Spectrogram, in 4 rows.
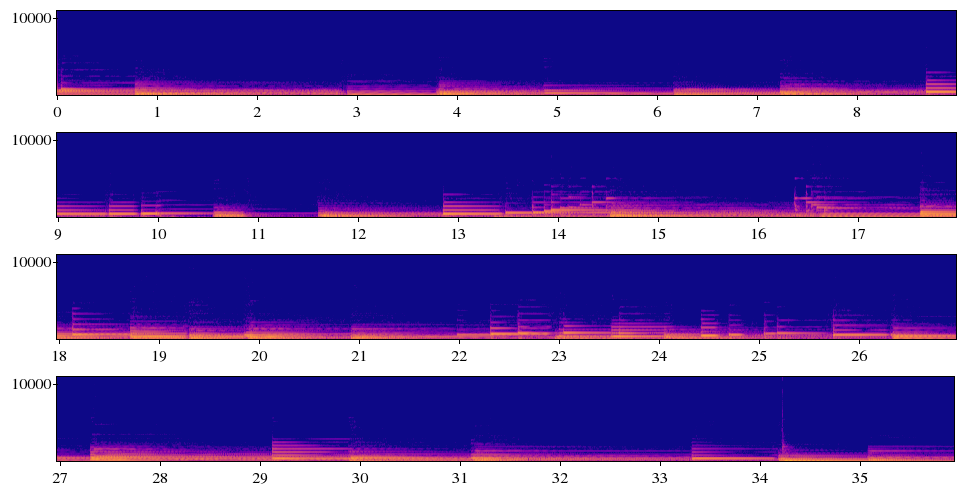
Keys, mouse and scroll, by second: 2.0 click, 2.6 click, 5.0 click, 5.5 click, 6.2 click, 6.7-8.1 drag, 8.7 g, 10.3 click, 10.6 g, 11.2 click, 11.6-12.7 drag, 12.8 click, 13.0 Tab, 13.4 middle click, 14.1 click, 14.3 alt+z, 15.1 ctrl+s, 15.5 click, 15.8 Tab, 16.1 middle click, 17.2 click, 17.8 Tab, 17.9 right click, 18.7 middle click, 19.8 click, 20.1 Tab, 20.4 middle click, 21.8 ctrl+r, 23.8 KP_1, 24.0 Tab, 24.3 alt+z, 25.3 Tab, 25.3 alt+z, 25.7 alt+z, 28.5 Tab, 29.0 alt+z, 29.4-30.1 middle drag, 30.4-31.3 middle drag, 32.6 click, 33.2 KP_1.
